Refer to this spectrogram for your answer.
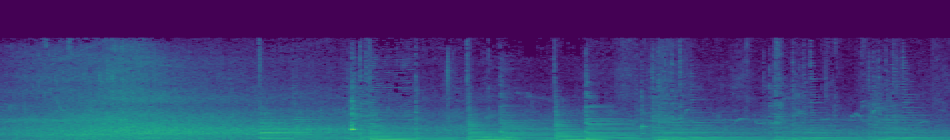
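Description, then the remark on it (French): Steady road traffic rumbles at the new bridge by the river in Perpignan, with a vehicle's engine droning and swelling as it passes, over a constant wash of roadway noise. No one speaks. “Mais bon, je vois que c'est resté quand même un quartier tranquille. À part le pont, la circulation.”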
